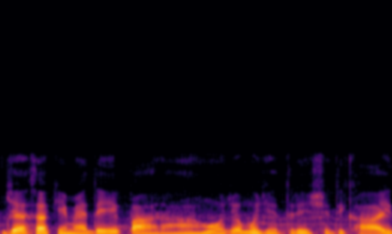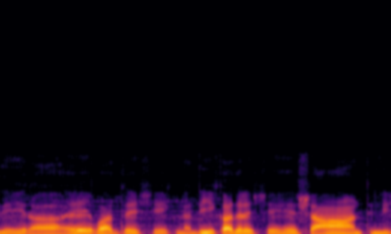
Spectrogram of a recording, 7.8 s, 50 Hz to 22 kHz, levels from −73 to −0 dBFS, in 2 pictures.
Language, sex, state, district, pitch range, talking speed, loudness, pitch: Hindi, male, Bihar, Katihar, 125-155 Hz, 175 wpm, -19 LUFS, 140 Hz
